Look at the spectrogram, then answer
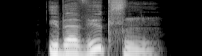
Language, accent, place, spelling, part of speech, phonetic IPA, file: German, Germany, Berlin, überwüchsen, verb, [ˌyːbɐˈvyːksn̩], De-überwüchsen.ogg
- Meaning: first-person plural subjunctive II of überwachsen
